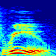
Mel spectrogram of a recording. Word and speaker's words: Ryu: yeah that's what I was saying Ryu it's pronounced Ryu that's what I would say I agreed with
